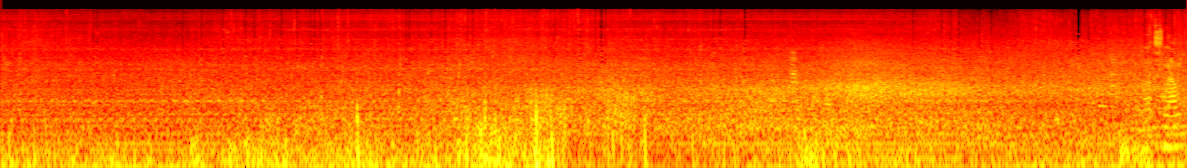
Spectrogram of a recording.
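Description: Narrowboat's engine running steadily as the boat moves along, with wind on the microphone and a gust about six seconds in.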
